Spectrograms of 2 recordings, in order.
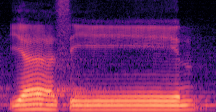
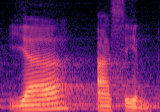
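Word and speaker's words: يس: Yasin gitu kan bacanya. tulisan kalau latin ya asin akhirnya dibaca bismillahirrahmanirrahim ya asin betul apa gak ya beda.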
